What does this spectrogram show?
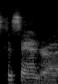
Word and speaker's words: Cassandra: It's a soft C. Yeah, it is, but it's not.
